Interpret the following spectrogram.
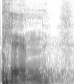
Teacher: say pin, and you will feel an explosion of air.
